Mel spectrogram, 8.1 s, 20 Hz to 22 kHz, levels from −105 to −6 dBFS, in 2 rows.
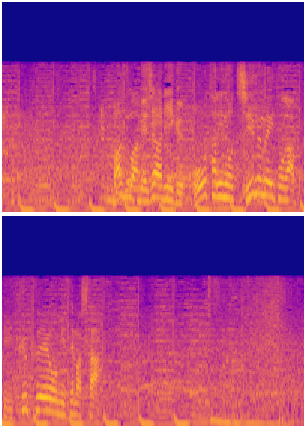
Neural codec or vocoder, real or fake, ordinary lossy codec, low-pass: none; real; none; none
